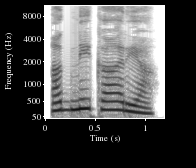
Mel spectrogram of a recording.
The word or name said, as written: ಅಗ್ನಿಕ್ರಿಯೆ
